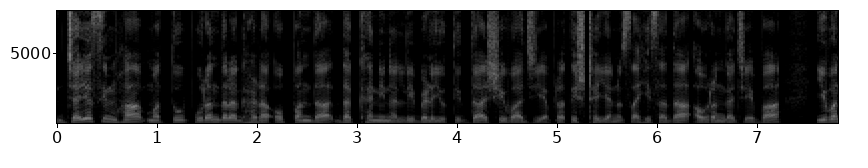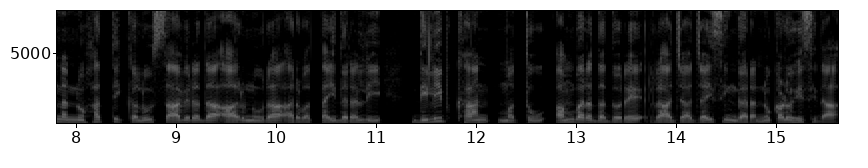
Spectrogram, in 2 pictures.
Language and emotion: Kannada, neutral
